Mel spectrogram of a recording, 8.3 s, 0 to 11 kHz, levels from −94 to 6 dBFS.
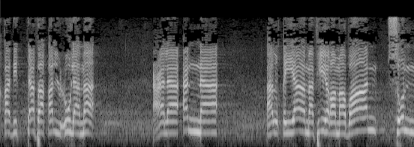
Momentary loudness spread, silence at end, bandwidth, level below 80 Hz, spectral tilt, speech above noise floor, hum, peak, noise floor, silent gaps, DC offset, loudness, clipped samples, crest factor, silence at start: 7 LU; 0 s; 8.2 kHz; -50 dBFS; -2 dB/octave; 27 dB; none; -4 dBFS; -45 dBFS; none; under 0.1%; -18 LUFS; under 0.1%; 16 dB; 0.05 s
